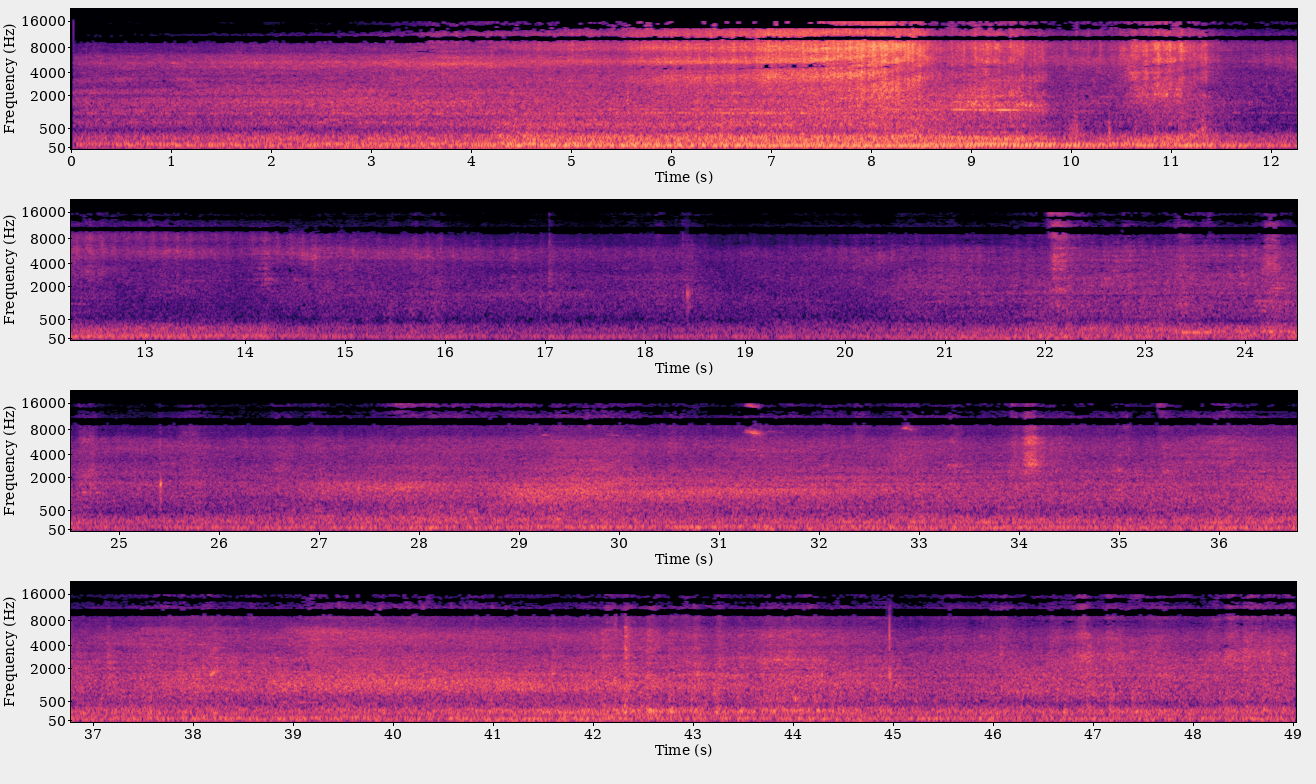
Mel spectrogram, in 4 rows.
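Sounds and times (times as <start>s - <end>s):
diesel locomotive engine rumble: 0.0s - 49.0s
freight cars rolling on rails: 0.0s - 49.0s.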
